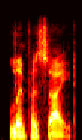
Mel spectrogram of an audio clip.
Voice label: "lymphocyte", American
